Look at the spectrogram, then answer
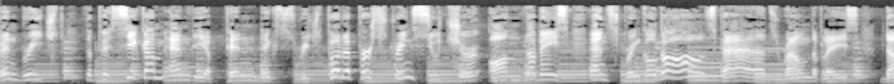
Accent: Brazil; I grew up in Brazil

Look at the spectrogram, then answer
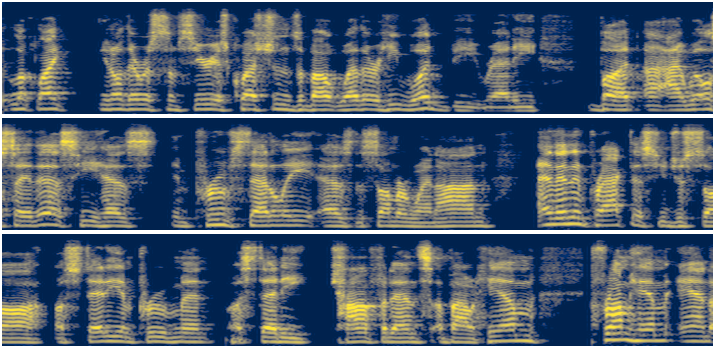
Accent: Chicago, Illinois, United States; moved away as an adult; now in Green Bay, United States; I grew up in Chicago. I've lived in Green Bay now for 25 to 26 years. But I think I can tell you this as a former Chicagoan

